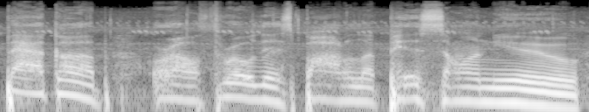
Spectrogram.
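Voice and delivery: hammed-up threat, drawn out; mock homeless yell. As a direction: growl the threat out slowly like a wild man. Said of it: "And then he yells".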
